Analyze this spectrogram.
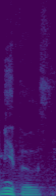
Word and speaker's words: Mythos: How do you pronounce it? Mythos.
